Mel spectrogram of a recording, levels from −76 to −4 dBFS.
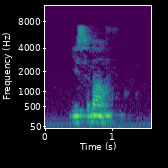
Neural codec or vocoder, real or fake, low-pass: none; real; 7.2 kHz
